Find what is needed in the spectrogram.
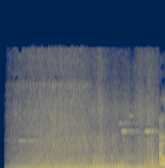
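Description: A Toyota Camry sedan driving past, a steady rumble of engine and tyres that swells in over the first half second.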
